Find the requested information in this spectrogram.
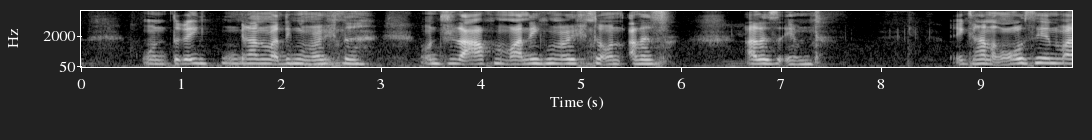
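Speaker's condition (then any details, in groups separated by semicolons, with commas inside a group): Spastic tetraparesis; birth injury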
